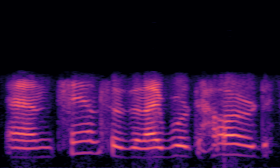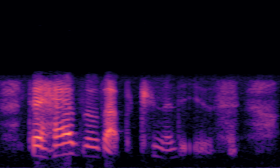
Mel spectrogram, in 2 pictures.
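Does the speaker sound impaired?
Yes: cerebral palsy, mild; heart rate dropped at delivery, not breathing at birth, 45 minutes to breathe, delayed motor milestones; mildly affects speech, physical and occupational therapy from early life.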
